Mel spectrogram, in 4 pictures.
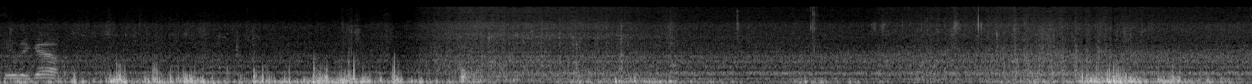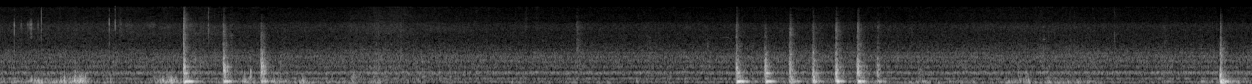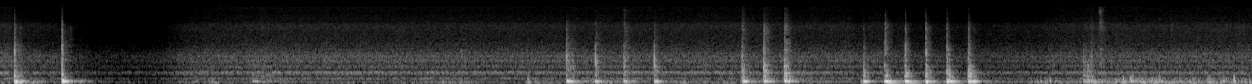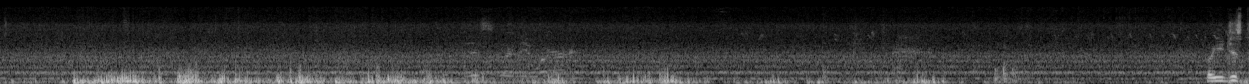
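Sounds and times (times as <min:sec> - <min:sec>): bee colony buzzing: 0:00.0 - 0:50.0
bursts of rapid knocks: 0:32.4 - 0:34.9.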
